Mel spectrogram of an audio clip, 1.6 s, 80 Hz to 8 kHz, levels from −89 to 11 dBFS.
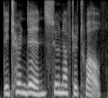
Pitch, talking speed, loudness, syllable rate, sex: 225 Hz, 220 wpm, -16 LUFS, 6.1 syllables/s, female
